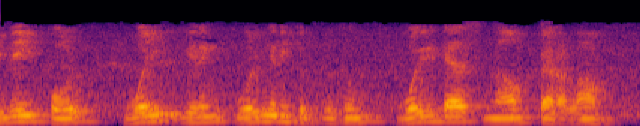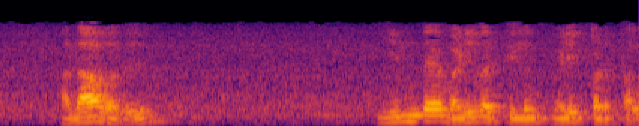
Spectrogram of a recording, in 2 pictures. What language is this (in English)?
Tamil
